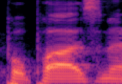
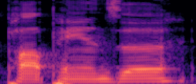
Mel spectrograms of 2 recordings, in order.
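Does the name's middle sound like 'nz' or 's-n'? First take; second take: s-n; nz. First: The middle consonants sound like 's-n'. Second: The middle consonants sound like 'nz'. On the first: The speaker calls it right. "the city of Popasna" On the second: The speaker calls it wrong. "I always read the city of Popasna as Popanza"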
